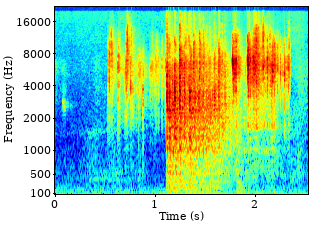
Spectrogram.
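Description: Dice rolling in a tabletop board game: a few light rattling clicks, then a louder burst of clattering tumbles that rattle on and fade gradually, close by with no talk.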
